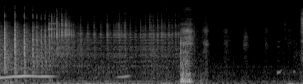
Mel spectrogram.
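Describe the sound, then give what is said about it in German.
A die knocked off a table by another die drops onto a hard floor with a single sharp clack midway through, preceded by a faint, thin whining tone against quiet background noise. “Ich habe mit meinem, ich habe mit dem vierten Würfel, den ich als Ersatz würfen wollte, der an den anderen runtergeschmissen.”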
